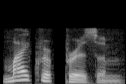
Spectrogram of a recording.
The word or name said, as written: microprism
